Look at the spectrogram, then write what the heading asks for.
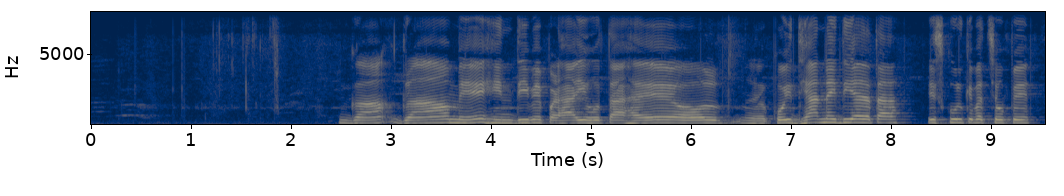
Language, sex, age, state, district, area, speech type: Hindi, female, 60+, Uttar Pradesh, Varanasi, rural, spontaneous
